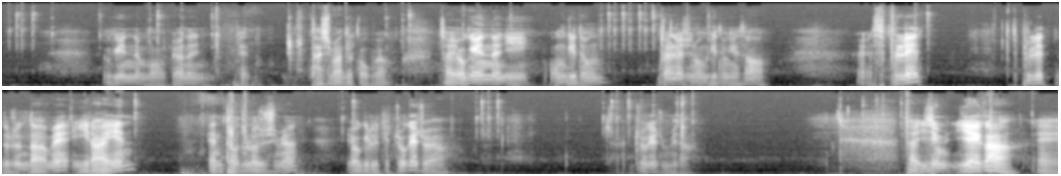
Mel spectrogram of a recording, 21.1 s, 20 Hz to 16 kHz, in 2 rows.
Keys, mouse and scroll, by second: 1.6 shift+right click, 2.7 Delete, 12.6 Return, 16.8 shift+right click, 19.1 shift+right click.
